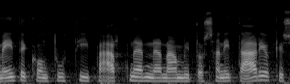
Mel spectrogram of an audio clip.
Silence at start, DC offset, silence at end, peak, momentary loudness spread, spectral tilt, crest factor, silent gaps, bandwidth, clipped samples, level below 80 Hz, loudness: 0 s; under 0.1%; 0 s; -10 dBFS; 7 LU; -5.5 dB/octave; 20 dB; none; 13.5 kHz; under 0.1%; -56 dBFS; -30 LUFS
